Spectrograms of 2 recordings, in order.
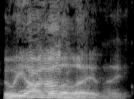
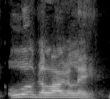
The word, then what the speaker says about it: Uiagalelei: Oh, it's Uiagalelei. – Uiagalelei.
